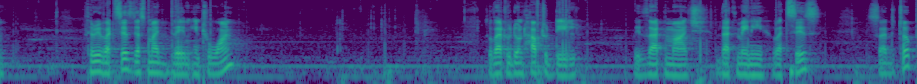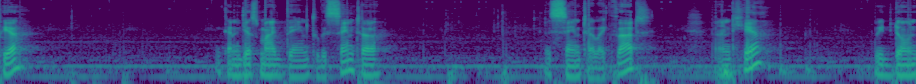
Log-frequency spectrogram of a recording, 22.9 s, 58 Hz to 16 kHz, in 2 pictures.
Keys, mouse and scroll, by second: 9.2 shift+click, 9.9 KP_Decimal, 11.2 x, 12.2 click, 13.7 shift+click, 16.0 alt+a, 16.9 click, 17.2 shift+click, 20.6 KP_Decimal, 21.2 scroll up 1, 22.3 click.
